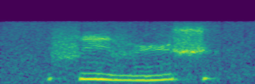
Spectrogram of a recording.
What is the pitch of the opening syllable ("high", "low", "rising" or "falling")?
falling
